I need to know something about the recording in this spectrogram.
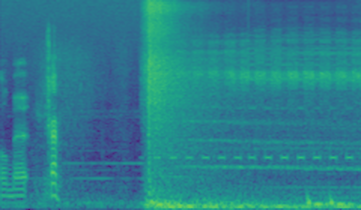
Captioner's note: beeping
